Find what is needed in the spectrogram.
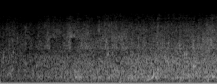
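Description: Underwater water sound: a steady, dense rush of churning water, dotted with small bubbling pops.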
